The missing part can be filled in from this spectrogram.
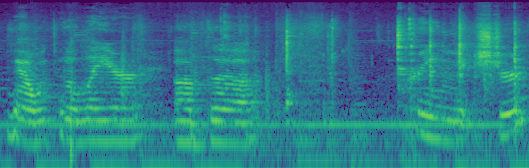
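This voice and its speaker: A woman with a homey Southern US accent talks her way through her garden and kitchen in a relaxed vlog. She is chatty and laughs easily, with a mid-pitched voice. Clear background music plays under her. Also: slow pace. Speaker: home cook and gardener, channel host. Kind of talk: casual garden and cooking vlog.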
